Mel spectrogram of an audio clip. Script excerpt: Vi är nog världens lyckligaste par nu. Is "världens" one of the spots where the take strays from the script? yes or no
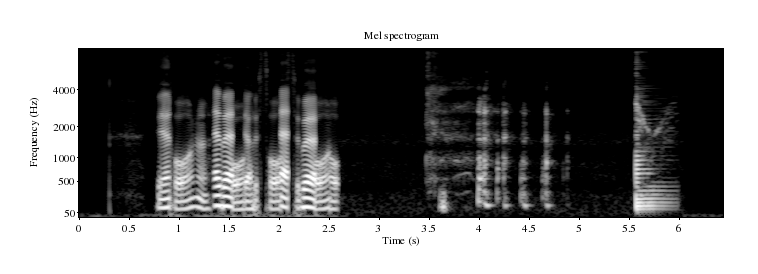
yes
